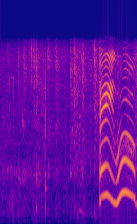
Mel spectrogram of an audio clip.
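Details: Gypsy Vanner horse answering a horse ringtone as though it were a new buddy, approaching the fence. After murmured talk, a loud rippling whinny with rolling, wavy pitch sounds for over half a second.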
